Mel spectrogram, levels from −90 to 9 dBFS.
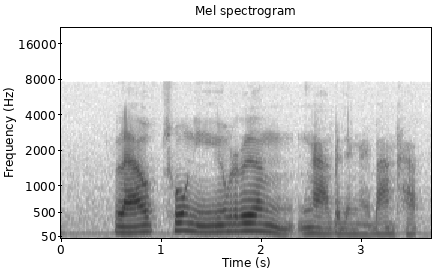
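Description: No technical faults are audible.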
